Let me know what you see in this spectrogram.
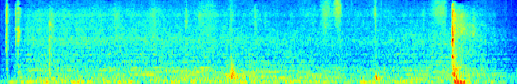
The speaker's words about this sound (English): Art slows up. Simon? Simon? Art gets out of the car.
